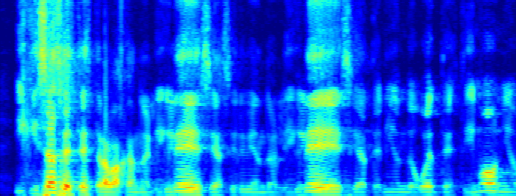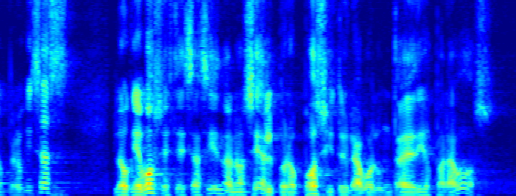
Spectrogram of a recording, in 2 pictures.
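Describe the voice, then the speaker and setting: With a Rioplatense accent, a man speaks at a moderate pace and medium pitch, with ordinary pitch variation and big swings in loudness. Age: 60s. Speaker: pastor. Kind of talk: sermon.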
